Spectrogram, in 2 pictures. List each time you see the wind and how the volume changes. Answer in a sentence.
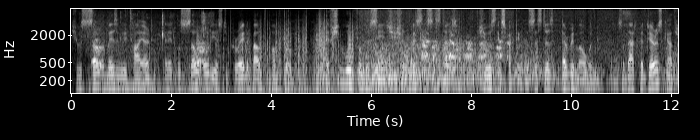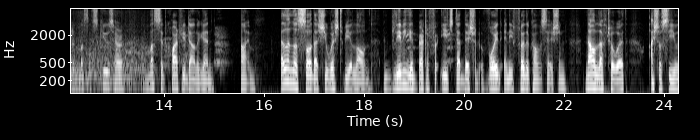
You can hear the wind from 0.0 to 13.9 s, getting louder then quieter.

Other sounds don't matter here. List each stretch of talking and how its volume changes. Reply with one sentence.
You can hear the talking from 0.1 to 24.2 s, getting louder.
